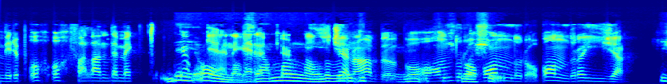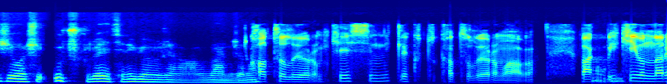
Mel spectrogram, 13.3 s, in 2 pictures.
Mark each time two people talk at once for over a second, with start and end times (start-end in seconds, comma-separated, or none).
1.6-5.0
